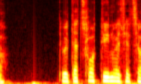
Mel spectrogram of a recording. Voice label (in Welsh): "tlodi", Welsh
